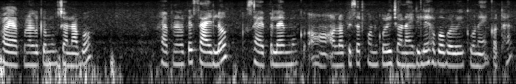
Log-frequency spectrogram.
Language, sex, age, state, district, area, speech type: Assamese, female, 18-30, Assam, Sonitpur, urban, spontaneous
